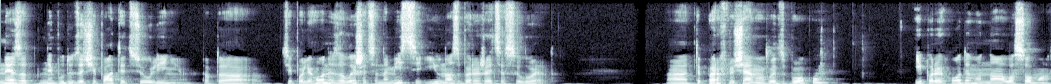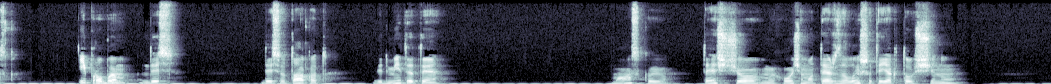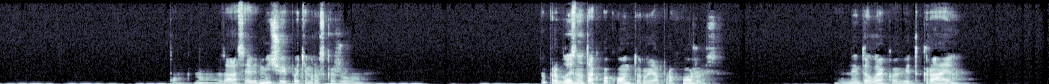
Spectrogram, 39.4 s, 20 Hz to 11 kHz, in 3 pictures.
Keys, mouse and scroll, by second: 9.6 KP_3.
